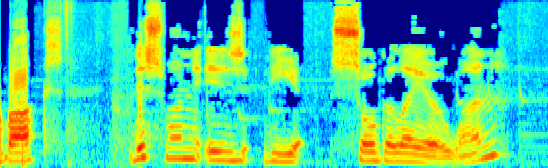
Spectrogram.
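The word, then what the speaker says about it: Solgaleo: this one is the sole galay 01 some people pronounce it so Gallio I think it's old alejo makes more sense to me anyway as usual we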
